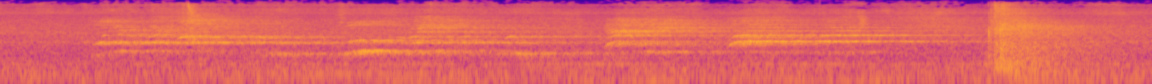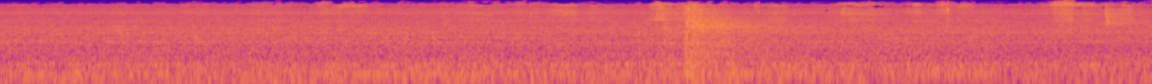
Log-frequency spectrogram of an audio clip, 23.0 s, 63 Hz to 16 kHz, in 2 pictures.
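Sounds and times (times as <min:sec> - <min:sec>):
low background rumble: 0:00.0 - 0:23.0
loud sharp bang echoing: 0:09.8 - 0:10.9.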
